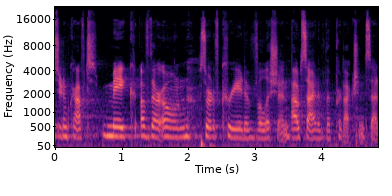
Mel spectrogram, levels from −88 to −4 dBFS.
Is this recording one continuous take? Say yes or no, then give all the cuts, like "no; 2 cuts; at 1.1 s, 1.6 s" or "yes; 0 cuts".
no; 1 cut; at 3.5 s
